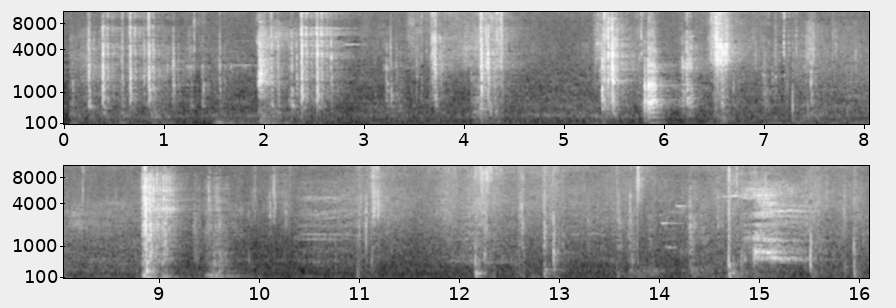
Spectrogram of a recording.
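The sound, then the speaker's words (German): A skeleton key picks a door lock, then the door opens. Many faint metallic clicks and ratcheting scrapes come in irregular bursts, with a few heavier knocks and a louder thump partway through. “Er nahm seinen Dietrich und in ein paar Sekunden hatte er die Tür geöffnet.”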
